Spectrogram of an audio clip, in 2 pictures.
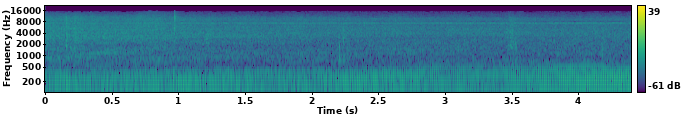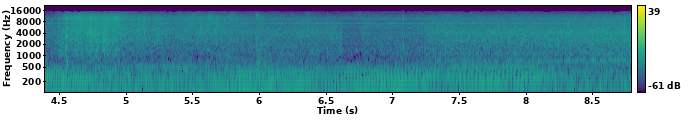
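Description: Engine of a motor vehicle running off-screen, its pitch rising slowly and then holding steady for several seconds before fading out near the end.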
